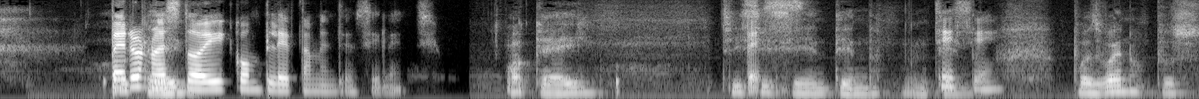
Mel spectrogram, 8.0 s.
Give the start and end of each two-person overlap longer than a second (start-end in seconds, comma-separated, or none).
none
